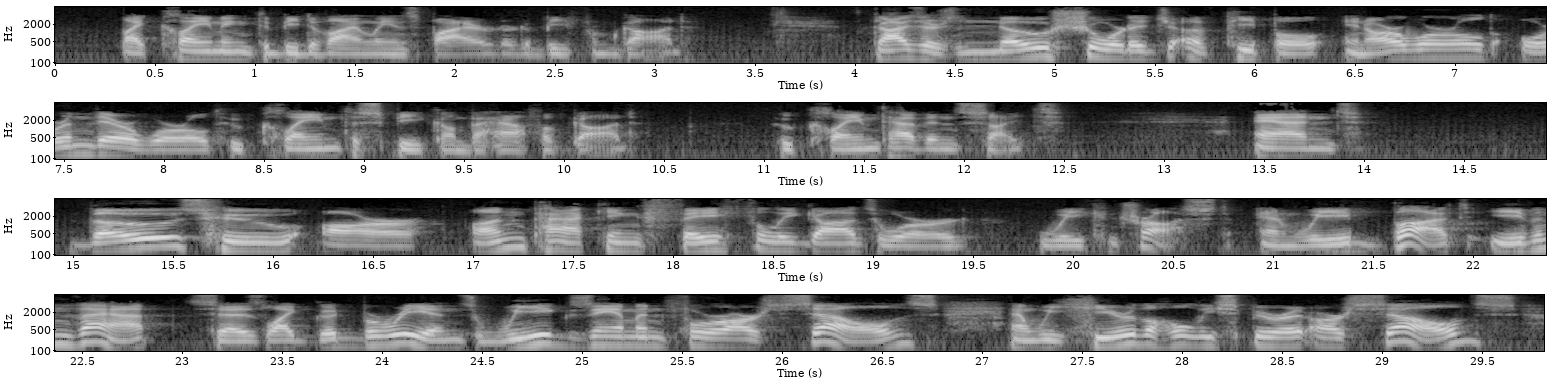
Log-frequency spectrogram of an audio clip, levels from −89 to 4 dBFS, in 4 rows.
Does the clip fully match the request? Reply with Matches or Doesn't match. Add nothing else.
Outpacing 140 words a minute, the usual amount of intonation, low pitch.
Doesn't match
